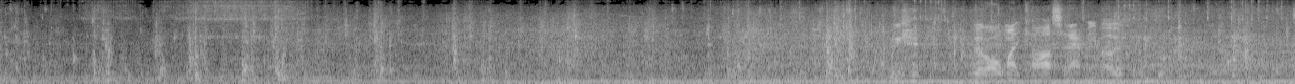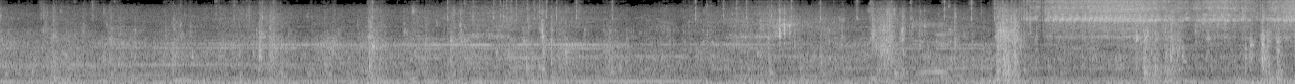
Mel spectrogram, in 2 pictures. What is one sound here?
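Wind blows outdoors over open water.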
